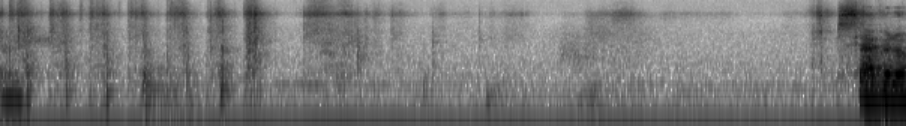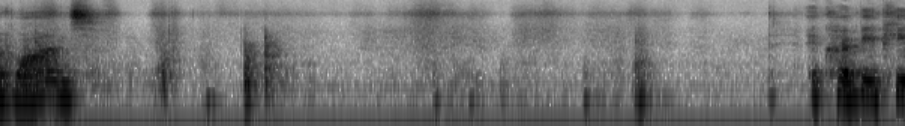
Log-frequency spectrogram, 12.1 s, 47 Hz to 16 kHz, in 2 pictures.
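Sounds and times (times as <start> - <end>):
cards being shuffled: 0.0 - 3.0.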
